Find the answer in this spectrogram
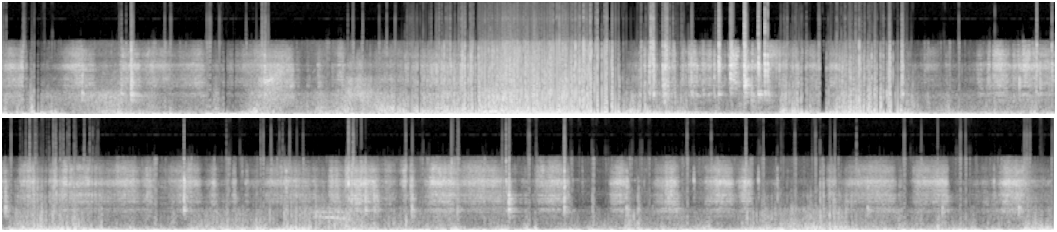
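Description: Loud wind rushing over the descending high-power rocket's airframe and buffeting its onboard camera microphone, peppered with frequent knocks and rattles. It is heaviest as a continuous roar from about six to thirteen seconds in, then goes on in gusts.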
